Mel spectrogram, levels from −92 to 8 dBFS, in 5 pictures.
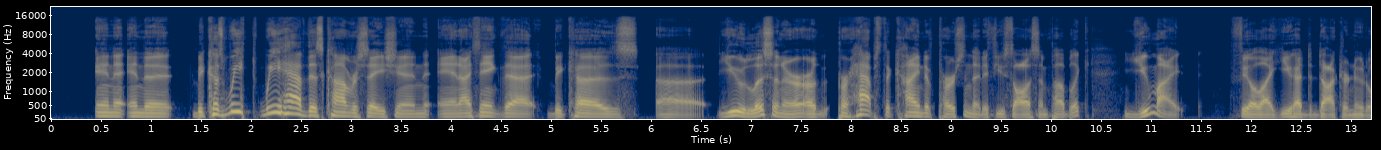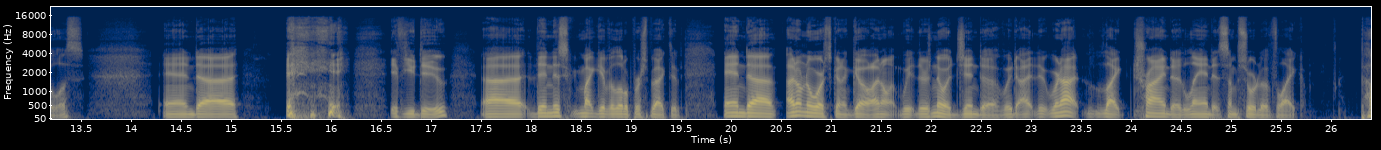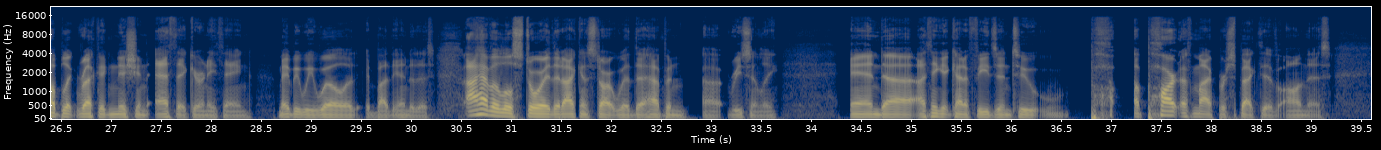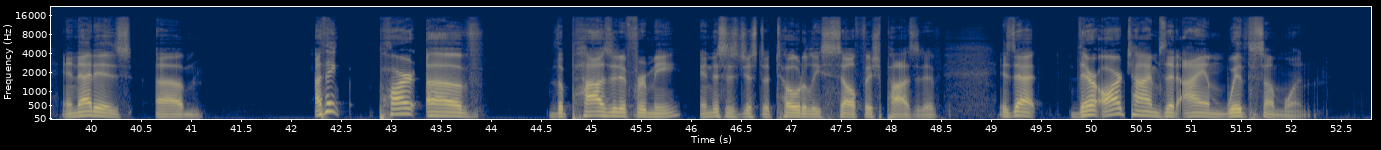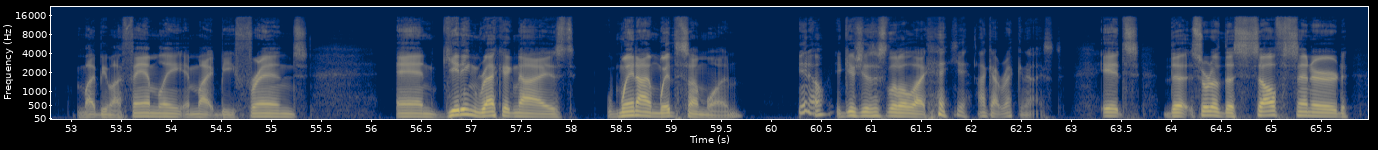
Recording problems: none

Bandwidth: 15 kHz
